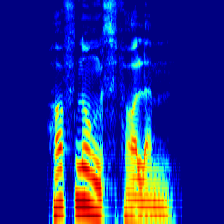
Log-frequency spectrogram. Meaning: strong dative masculine/neuter singular of hoffnungsvoll
- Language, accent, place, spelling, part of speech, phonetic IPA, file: German, Germany, Berlin, hoffnungsvollem, adjective, [ˈhɔfnʊŋsˌfɔləm], De-hoffnungsvollem.ogg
